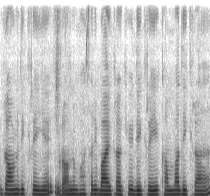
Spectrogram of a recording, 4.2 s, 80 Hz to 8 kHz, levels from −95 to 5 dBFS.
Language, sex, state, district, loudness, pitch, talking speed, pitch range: Hindi, female, Chhattisgarh, Balrampur, -18 LUFS, 170 Hz, 255 wpm, 165-175 Hz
